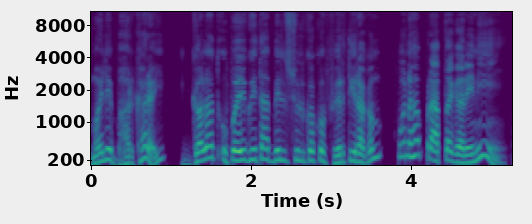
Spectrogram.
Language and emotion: Nepali, happy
